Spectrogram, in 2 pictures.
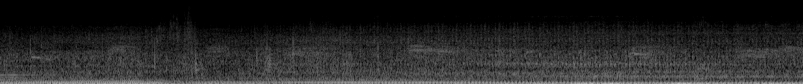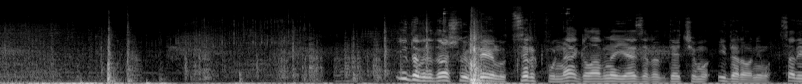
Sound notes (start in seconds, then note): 3.0 engine sound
